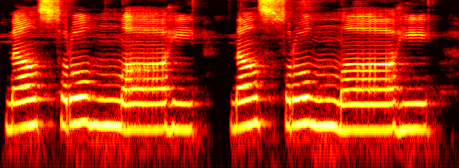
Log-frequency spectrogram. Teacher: ketika baca rullah, ujung lidah kita diletakkan atau ditempelkan ke langit-langit mulut kita.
